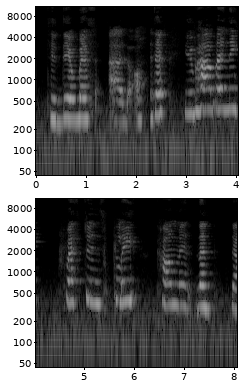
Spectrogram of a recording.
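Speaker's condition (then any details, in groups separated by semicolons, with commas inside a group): Cerebral palsy; uses crutches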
